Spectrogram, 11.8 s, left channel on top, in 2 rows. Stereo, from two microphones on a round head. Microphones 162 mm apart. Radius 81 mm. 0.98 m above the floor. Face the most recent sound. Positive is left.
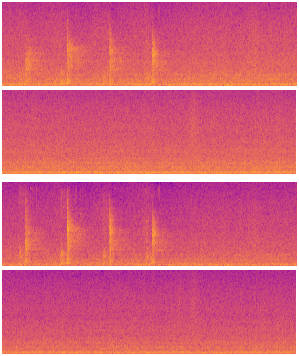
turn(degrees=-5)  # may be behind; listen again after turning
